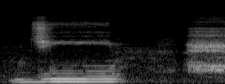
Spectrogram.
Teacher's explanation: جب جیم پڑھیں گے تو ہونٹ گول ہوں گے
